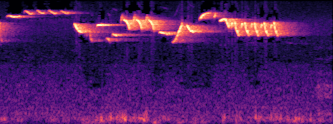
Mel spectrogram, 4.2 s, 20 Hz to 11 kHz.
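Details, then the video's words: Eurasian wren singing on 10 May 2019: a loud, rapid, high-pitched song of fast trills and sweeping twittering notes, delivered in one continuous burst of about three seconds, with faint low rustling beneath. "ミソサザイ misosazai"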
